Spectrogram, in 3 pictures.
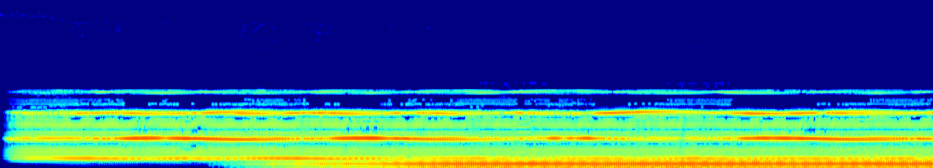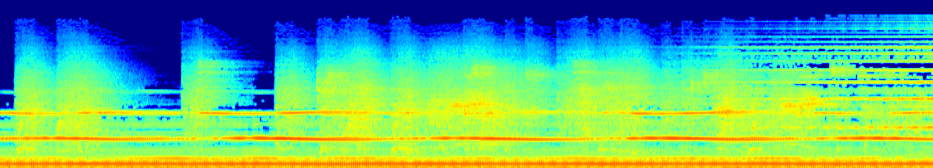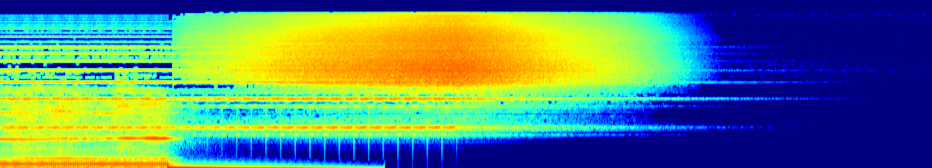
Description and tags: Creepy background track
A background made with french horn, some violin and steam.
Did you like this sound?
